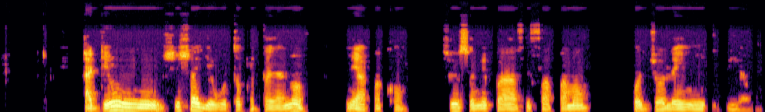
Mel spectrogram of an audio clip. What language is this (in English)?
Yoruba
